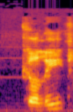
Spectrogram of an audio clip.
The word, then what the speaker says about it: Caliph: Oh, Khalif, C-A-L-I-P-H, like California.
